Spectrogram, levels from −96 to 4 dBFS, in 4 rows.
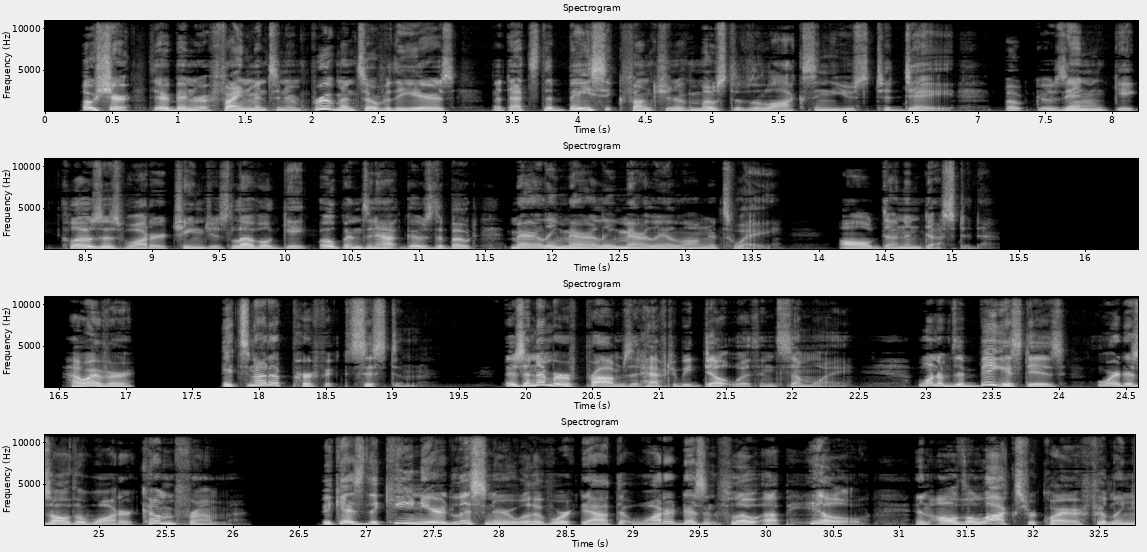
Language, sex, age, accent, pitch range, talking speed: English, male, 50-69, American, 95-160 Hz, 185 wpm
